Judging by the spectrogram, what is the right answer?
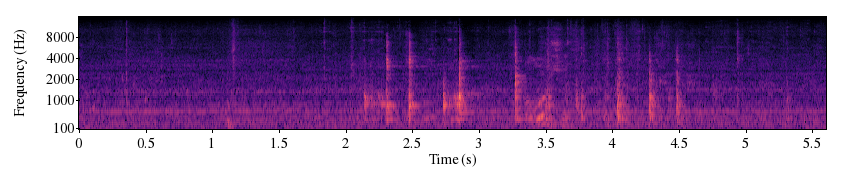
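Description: Scattered metal clicks and clinks of a recovery hook and rigging being handled, starting about two seconds in, over a steady hum.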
